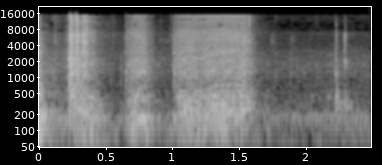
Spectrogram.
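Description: Power drill with a 10 mm socket undoing a headlamp mounting bolt. It runs in three short bursts, the last one the longest.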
